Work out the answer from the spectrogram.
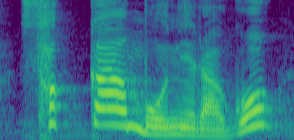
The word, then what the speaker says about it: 석가모니: 한문 문화권 중국으로 넘어오면서 석가모니라고 이제 필기가 되었고 우리는 발음하기를 이제 똑같이 석가모니라고 이제 발음을 하고 있습니다 알겠죠 그래서 석가족에서 출현하신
